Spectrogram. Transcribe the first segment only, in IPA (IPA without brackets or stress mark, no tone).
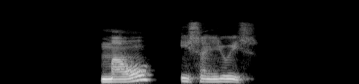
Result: m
